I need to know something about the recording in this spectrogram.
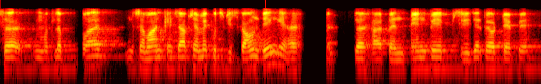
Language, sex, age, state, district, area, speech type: Hindi, male, 18-30, Uttar Pradesh, Sonbhadra, rural, conversation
